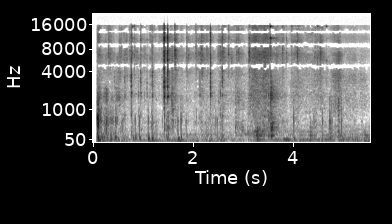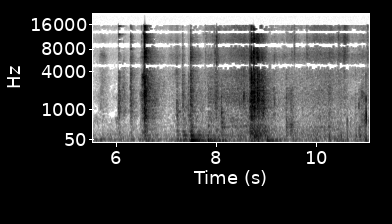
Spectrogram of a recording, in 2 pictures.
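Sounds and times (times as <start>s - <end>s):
puppy claws clicking on hard floor: 0.1s - 4.7s.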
